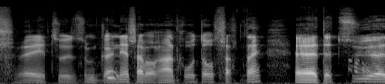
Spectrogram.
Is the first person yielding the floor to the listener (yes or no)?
no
